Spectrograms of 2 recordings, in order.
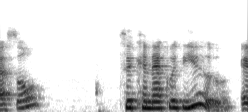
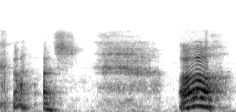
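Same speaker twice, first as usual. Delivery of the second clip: ordinary talk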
